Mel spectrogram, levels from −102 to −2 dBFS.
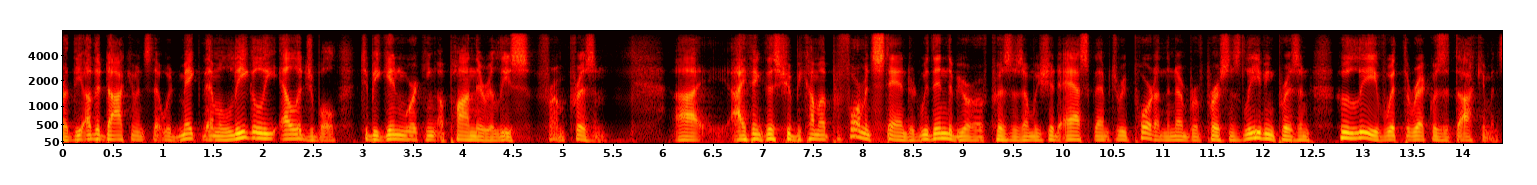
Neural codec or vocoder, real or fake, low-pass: codec, 24 kHz, 0.9 kbps, DualCodec; fake; 7.2 kHz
